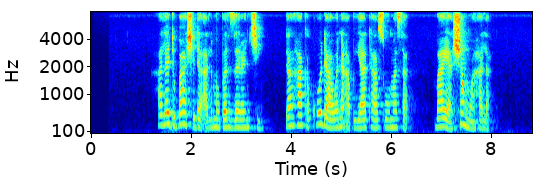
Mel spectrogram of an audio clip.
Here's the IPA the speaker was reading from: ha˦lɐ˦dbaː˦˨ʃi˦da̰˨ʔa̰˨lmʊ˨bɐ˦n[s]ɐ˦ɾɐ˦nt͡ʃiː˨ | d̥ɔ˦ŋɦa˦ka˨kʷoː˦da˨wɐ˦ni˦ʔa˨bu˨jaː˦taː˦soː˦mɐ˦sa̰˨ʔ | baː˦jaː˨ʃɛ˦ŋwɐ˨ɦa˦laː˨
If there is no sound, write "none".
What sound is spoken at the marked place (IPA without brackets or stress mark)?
z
